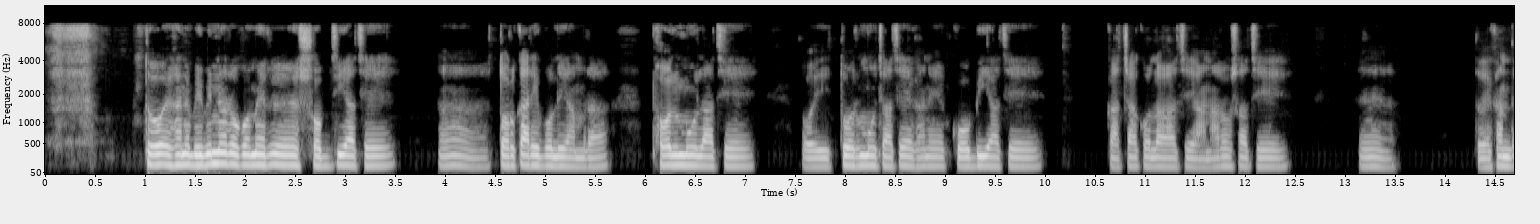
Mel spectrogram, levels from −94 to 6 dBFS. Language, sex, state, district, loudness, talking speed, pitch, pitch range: Bengali, male, West Bengal, Dakshin Dinajpur, -16 LUFS, 110 wpm, 140 Hz, 130-150 Hz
